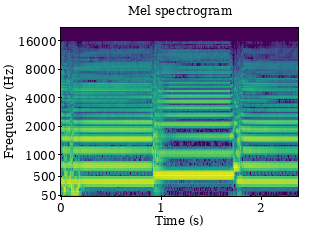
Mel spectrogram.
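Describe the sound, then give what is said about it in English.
A loud, blaring horn sound effect holds one steady, buzzy mid-pitched tone, restarting with a sharp hit three times in a row like repeated alarm blasts, with no voices. “And you're only doing horn and alarm sounds today.”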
